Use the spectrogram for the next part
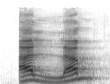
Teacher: from the an lam it will become al-lam because the noon will incorporate it in the lam because lam and ra is the idgham letter, and that's why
